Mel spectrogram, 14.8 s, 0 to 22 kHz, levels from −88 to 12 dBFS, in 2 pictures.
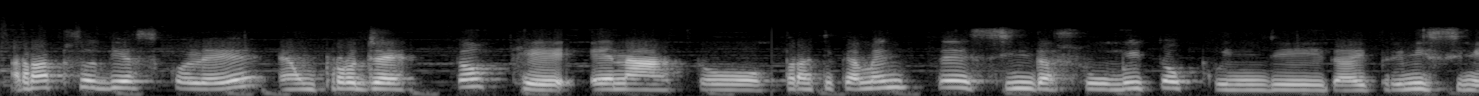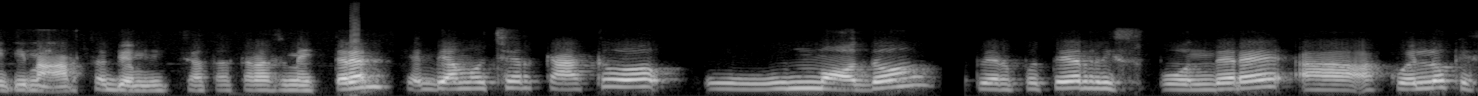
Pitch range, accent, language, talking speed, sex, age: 185-235 Hz, native, Italian, 130 wpm, female, 30-49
